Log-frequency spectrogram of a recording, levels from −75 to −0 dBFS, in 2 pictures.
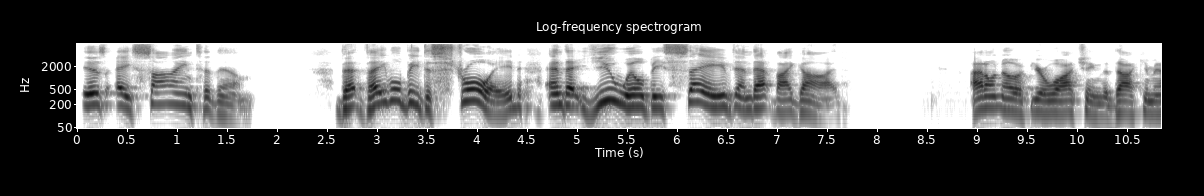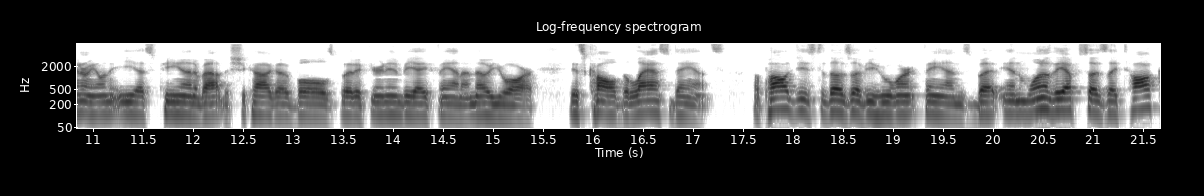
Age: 50-69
